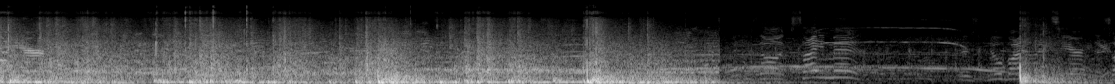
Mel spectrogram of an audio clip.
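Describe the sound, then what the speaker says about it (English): Fireworks set off by excited football fans, several sharp bangs bursting through loud, dense crowd noise and shouting, then a quieter stretch broken by one last crack near the end. "They got a hold of some fireworks."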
